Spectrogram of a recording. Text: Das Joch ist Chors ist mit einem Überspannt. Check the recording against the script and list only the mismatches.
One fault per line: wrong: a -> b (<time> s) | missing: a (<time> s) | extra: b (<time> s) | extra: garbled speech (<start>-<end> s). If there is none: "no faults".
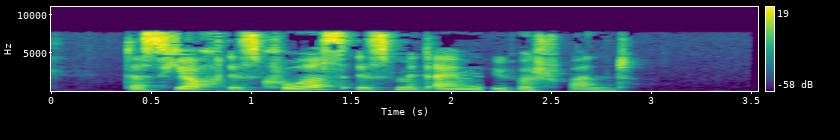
no faults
